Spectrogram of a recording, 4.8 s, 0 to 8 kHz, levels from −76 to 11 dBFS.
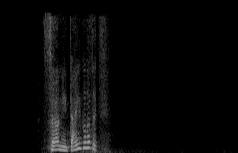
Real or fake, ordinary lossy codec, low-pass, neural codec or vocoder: fake; AAC, 32 kbps; 7.2 kHz; codec, 16 kHz in and 24 kHz out, 0.4 kbps, LongCat-Audio-Codec, two codebook decoder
